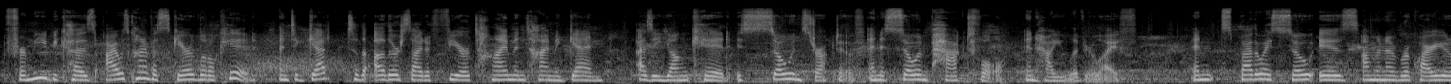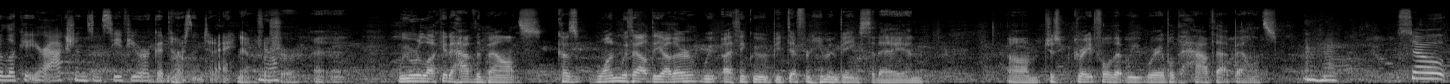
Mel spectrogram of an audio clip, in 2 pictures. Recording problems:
murmuring crowd; noticeable; throughout; 10 dB below the speech

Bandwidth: 14.5 kHz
